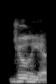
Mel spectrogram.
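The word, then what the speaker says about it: Giulia: It Okay, it's spelled different. it is. It's I spelled like think G she's I from U L I Japan. She's A. from somewhere over that way. But She just they spells it all differently.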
